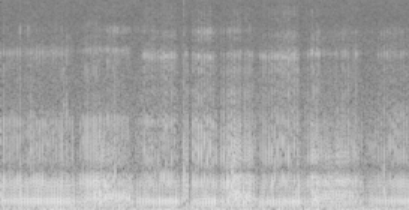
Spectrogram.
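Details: Domestic cat purring steadily, a calming sound: low rumbling drone with soft pulsing swells roughly every second, continuous and close, no other noises.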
